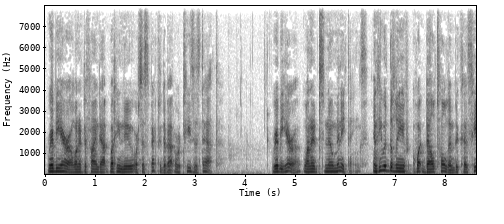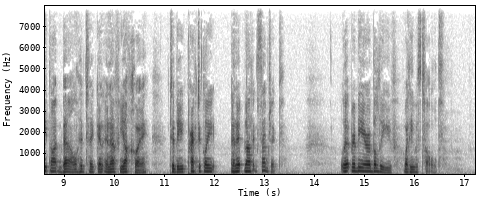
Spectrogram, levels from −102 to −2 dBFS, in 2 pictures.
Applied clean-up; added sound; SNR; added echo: none; none; none; none.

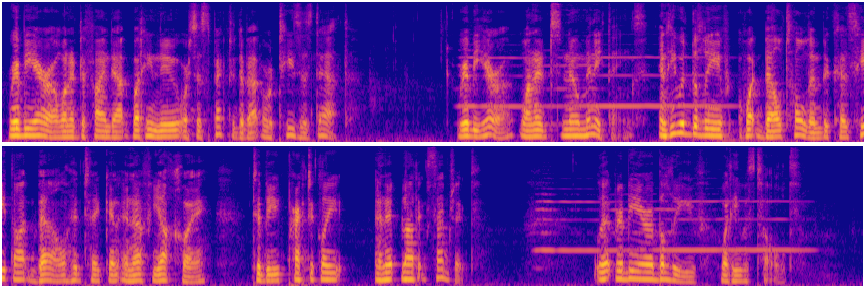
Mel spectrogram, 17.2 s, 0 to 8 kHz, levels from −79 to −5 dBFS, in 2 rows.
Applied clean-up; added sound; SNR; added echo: none; Wind instrument, woodwind instrument; 16 dB; none.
